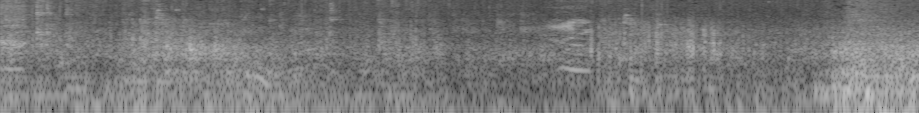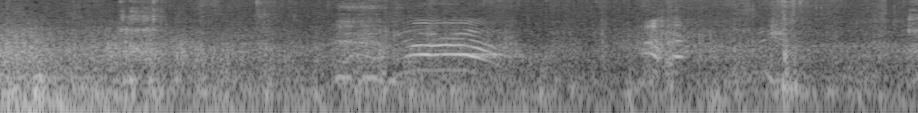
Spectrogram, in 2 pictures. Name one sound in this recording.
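A young woman grunts and groans with strain.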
